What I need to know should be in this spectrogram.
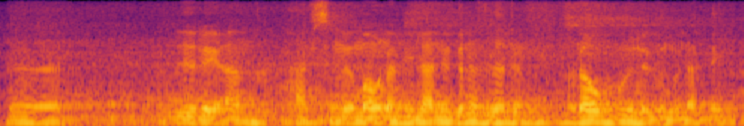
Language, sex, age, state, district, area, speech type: Bodo, male, 18-30, Assam, Chirang, rural, spontaneous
